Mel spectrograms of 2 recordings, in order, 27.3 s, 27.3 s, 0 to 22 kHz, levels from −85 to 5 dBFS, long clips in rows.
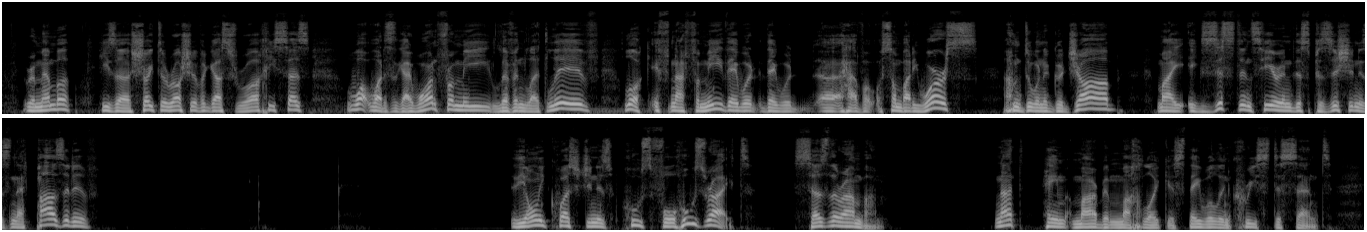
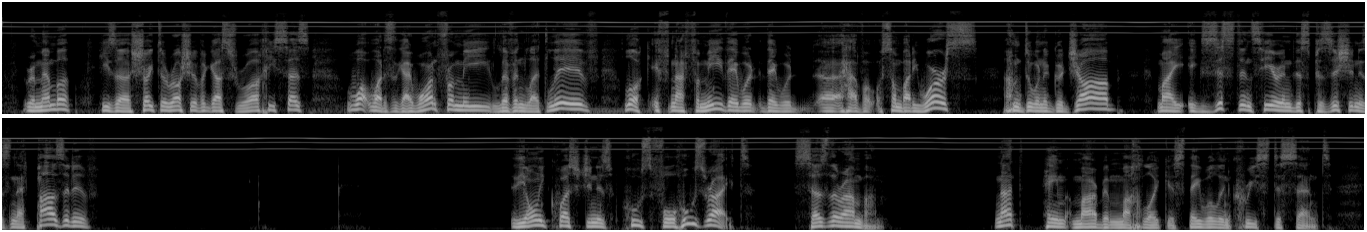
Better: first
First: none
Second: high-pitched whine; loud; throughout; 10.5 kHz, 5 dB below the speech

